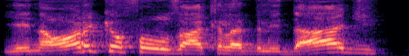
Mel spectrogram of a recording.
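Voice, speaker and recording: A man with a Brazilian accent explaining things in a casual live discussion, deliberate and pausing between phrases. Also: a little high, animated, darkish tone, husky. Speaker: live stream discussion participant. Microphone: live video call.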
